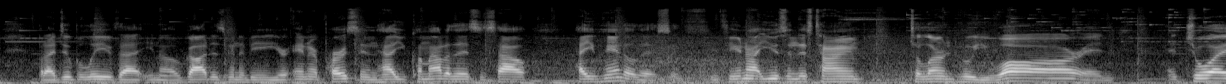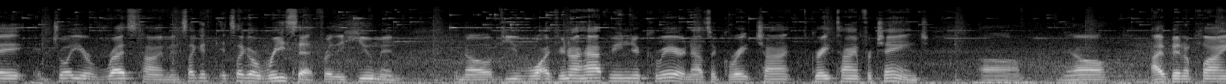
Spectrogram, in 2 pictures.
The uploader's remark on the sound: Just guys drinking a nice glass of whiskey and enjoying a cigar outside telling stories. Sorry about the background noise.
